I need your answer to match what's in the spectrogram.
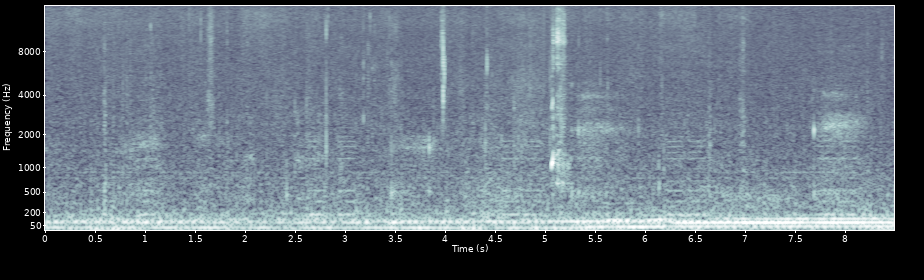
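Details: Almost 3-week-old orphaned baby raccoon, the runt, with full belly after feeding: faint snuffles and squeaks over room hum, then one brief sharp tiny sneeze.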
